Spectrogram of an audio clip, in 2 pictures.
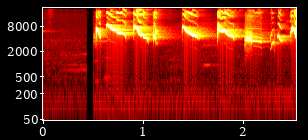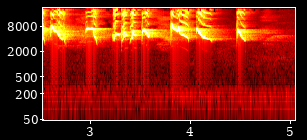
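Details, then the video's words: Fighter Oriental white-eye kept for song, played to prompt other white-eyes to respond; high, sharp chirps and downslurred notes in rapid irregular bursts, with a faint low hum beneath. "kicau burung pleci fighter"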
